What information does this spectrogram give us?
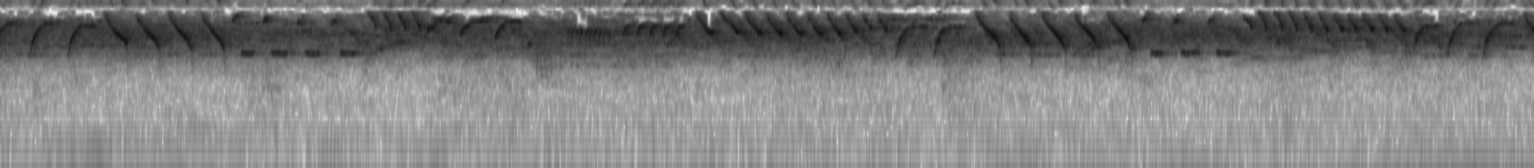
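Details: Canary song, one-minute recording: dense, continuous run of high rapid trills and sweeping whistled notes, shifting between phrases, over a steady high hiss.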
